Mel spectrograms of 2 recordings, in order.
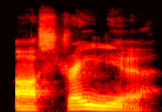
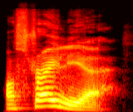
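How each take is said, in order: First: Slow, botched Aussie try at Australia; bad Australian accent. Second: Loud, proud Aussie Australia; Australian accent. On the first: Streamer tries an Aussie accent for Australian viewer, clumsy. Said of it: "that's not good accent". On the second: Pretend. Streamer retries Aussie accent and nails it, loud. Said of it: "That's it".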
